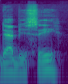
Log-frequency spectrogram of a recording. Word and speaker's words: Debussy: different genres classical it's Mozart and Schubert and Debussy I never knew that's how you pronounce de Busey and then in in rock obviously I mean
